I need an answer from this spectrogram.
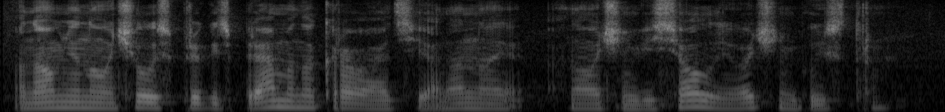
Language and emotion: Russian, neutral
